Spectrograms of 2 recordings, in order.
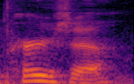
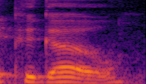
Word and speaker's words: Peugeot: my bed was saying Persia it's that um I always say Pugo but it's called Persia and why the [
